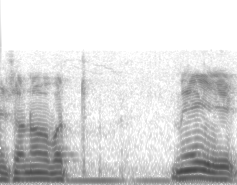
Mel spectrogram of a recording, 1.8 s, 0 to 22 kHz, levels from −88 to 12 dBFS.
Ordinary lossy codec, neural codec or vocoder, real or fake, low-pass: none; none; real; 7.2 kHz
